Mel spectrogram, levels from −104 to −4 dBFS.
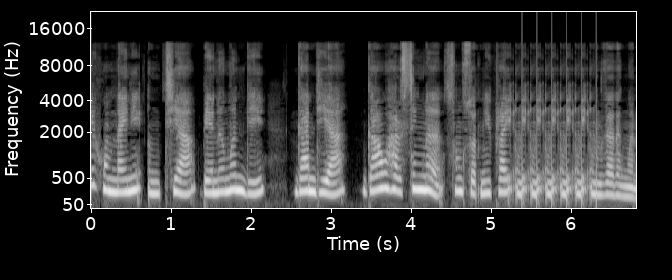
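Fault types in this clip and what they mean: HE-AAC compression: likely cause of the plainly audible damage throughout, with nothing above 12.3 kHz and a replicated, gritty treble that points to roughly 16 kbps.
System hang loop: from 5.39 to 6.32 s, a 186 ms piece repeats five times at 5.4 Hz as a stutter, losing about a second of sound.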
